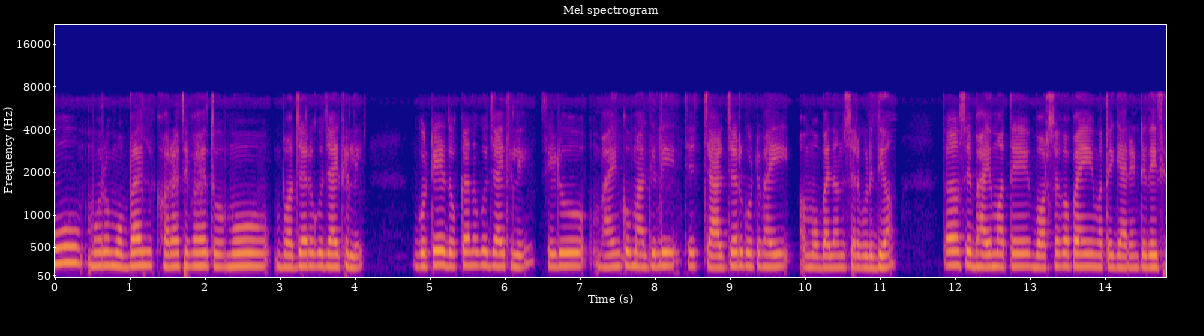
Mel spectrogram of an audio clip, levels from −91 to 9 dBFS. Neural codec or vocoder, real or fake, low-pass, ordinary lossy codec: none; real; 7.2 kHz; none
